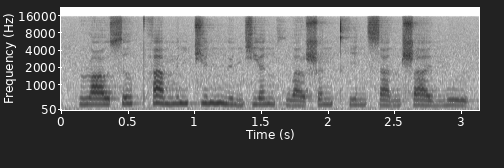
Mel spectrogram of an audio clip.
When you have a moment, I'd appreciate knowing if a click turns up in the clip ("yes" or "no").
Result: no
